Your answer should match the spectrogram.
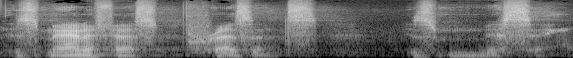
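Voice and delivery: hushed, breathy whisper; whispered sorrow; dramatic whisper. Acted. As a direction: let it drop to a whisper of loss. Pastor's hushed lament over lost glory.

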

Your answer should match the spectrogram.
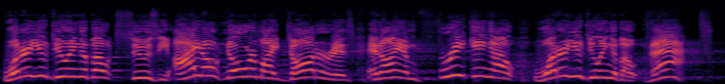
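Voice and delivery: frantic parent screaming, very high and loud; full-force, high-pitched desperate yell. Acted. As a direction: scream it out in panic for a missing child. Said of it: "And we scream out".

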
